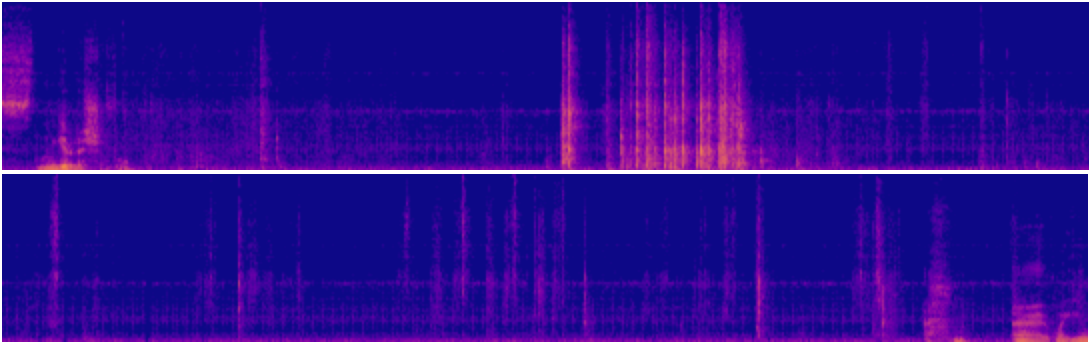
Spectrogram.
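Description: Tarot cards riffled and shuffled by hand during a love reading, heard as a dense rustling burst in the middle and another brief flurry at the end, with quiet voice and low hum between.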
